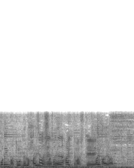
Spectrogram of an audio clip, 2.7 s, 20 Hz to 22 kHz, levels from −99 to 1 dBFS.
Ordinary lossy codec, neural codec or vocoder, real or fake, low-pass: none; none; real; 7.2 kHz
